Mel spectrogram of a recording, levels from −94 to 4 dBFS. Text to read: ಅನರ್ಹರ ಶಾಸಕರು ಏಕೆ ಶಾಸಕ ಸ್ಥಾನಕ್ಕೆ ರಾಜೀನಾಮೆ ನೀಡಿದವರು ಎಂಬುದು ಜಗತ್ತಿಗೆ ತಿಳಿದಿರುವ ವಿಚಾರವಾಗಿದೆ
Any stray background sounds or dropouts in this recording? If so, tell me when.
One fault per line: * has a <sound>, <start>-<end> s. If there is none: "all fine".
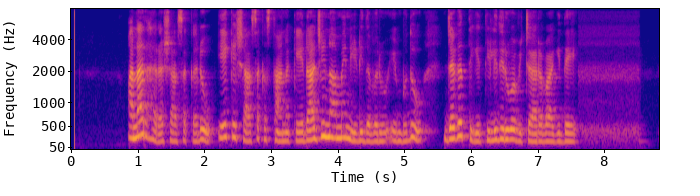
all fine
